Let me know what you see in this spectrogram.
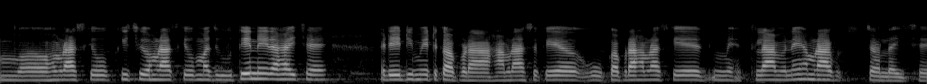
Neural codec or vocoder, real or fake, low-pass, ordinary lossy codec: none; real; 7.2 kHz; Opus, 32 kbps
